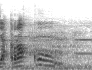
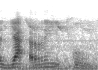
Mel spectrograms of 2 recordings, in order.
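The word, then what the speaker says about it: يعرق: Awas bacanya jangan ya'raku. Ya'ruku juga salah, ya'ruku. Yang benar ya'riqu.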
